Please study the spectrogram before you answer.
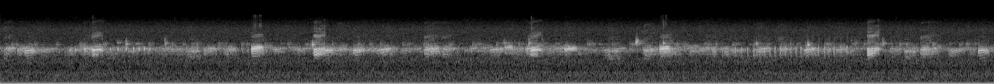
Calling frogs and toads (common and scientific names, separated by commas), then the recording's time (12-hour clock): Bischoff's tree frog (Boana bischoffi), Cochran's lime tree frog (Sphaenorhynchus surdus)
4:15am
